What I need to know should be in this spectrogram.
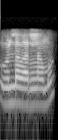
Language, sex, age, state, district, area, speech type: Tamil, male, 18-30, Tamil Nadu, Kallakurichi, rural, conversation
